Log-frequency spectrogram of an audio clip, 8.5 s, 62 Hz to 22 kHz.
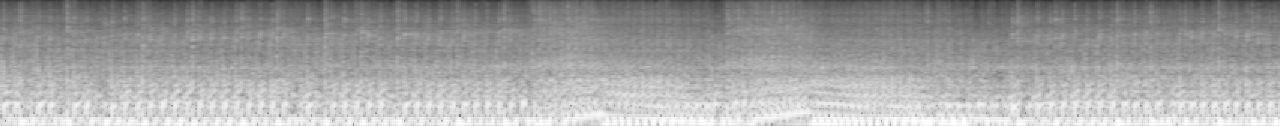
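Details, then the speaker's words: Warm, ridden 1939 Harley-Davidson EL Knucklehead V-twin, about 12–14,000 miles since restoration: deep loping pipe thump with a short throttle blip midway, no ticking or clatter; idles cleanly. "so the thing about a motorcycle one that's styled and tuned in doesn't make a lot of noise now you hear the pipes"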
